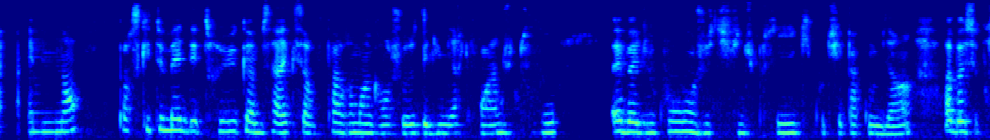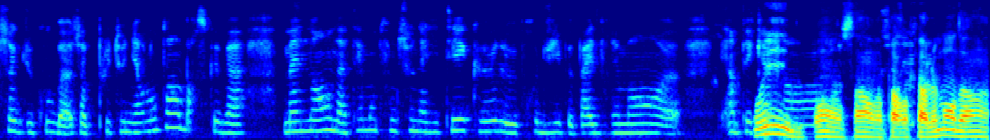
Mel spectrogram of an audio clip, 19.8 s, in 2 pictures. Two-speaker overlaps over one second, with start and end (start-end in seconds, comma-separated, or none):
17.4-19.3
